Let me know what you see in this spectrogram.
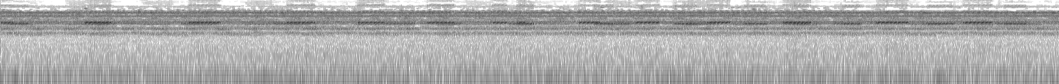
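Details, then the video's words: High, thin cricket chirping fills a misty field: a steady ringing chorus with louder pulsed trills recurring about every second over the constant background of many insects. "Tranquil Cricket Sounds In An Misty Field"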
